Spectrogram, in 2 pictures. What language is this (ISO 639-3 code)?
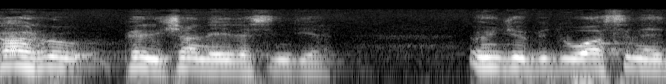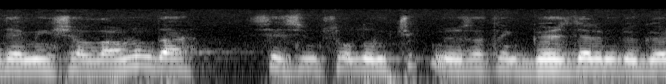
tur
